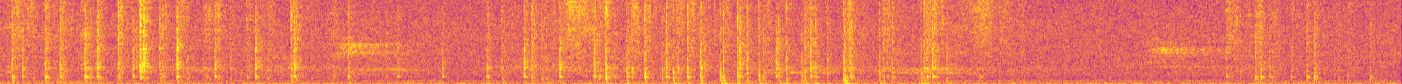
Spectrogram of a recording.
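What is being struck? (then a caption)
Small cardboard box. A small, hollow white cardboard product box with a blue label is held in both hands and rubbed and tapped with fingertips and nails. Quick, soft, dry taps and scratchy rubbing sounds run continuously over a low, dull background, with a faint steady tone underneath. The taps die away almost instantly.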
